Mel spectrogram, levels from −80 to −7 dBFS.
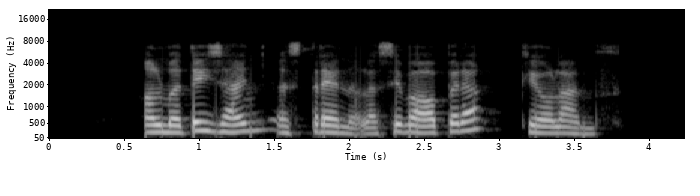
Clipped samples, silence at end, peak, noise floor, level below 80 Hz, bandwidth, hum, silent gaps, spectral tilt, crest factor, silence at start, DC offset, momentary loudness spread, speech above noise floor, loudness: under 0.1%; 0.6 s; -14 dBFS; -85 dBFS; -66 dBFS; 8.2 kHz; none; none; -4 dB/octave; 16 dB; 0.65 s; under 0.1%; 9 LU; 55 dB; -30 LUFS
